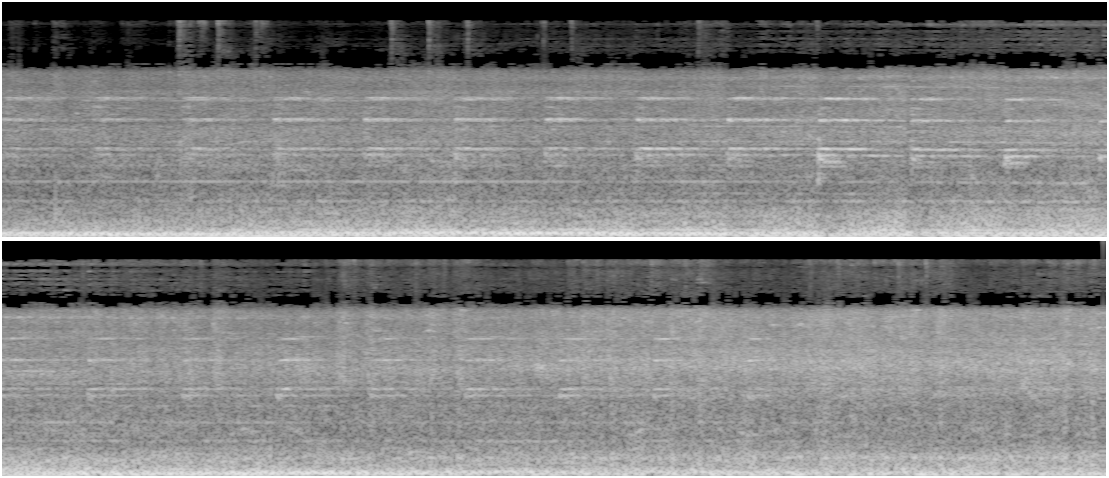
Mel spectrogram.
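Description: Bangladesh Railway diesel-electric locomotive hauling a freight train of covered wagons past at close range: a loud, steady low engine drone, then, in the last third, the rumble and clatter of the wagons rolling by.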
